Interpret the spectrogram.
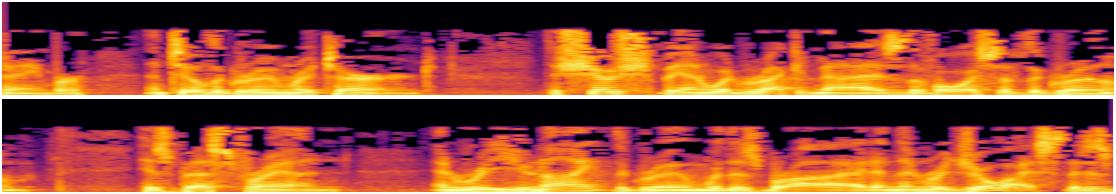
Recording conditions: large echoing room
